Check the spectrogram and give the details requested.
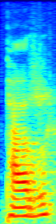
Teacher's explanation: that R, if you're from India, wants to roll and be forward like par, and then it's really hard to do the flap.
